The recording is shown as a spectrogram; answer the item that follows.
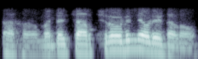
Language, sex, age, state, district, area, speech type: Malayalam, male, 18-30, Kerala, Idukki, rural, conversation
